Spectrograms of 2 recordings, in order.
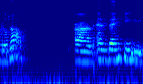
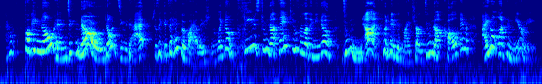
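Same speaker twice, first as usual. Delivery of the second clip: high, loud, exasperated retold protest; emphatic refusal; 6 semitones higher, 9 dB louder than usual. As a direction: act out an alarmed, insistent no. Acted refusal to the nurse.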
